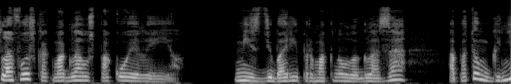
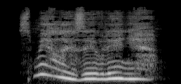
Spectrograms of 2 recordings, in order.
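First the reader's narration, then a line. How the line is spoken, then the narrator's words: Sighed. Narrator (Russian): вздохнула мисс Лафос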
